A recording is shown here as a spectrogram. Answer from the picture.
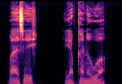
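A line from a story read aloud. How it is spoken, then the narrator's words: Grunting. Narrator (German): Er grunzte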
